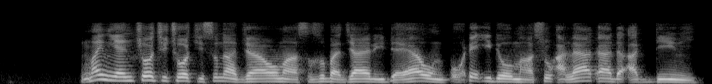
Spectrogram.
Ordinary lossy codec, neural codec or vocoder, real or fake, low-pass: none; codec, 16 kHz, 0.5 kbps, FunCodec, trained on Chinese and English, 25 frames a second; fake; 7.2 kHz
